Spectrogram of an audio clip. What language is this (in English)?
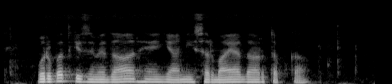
Urdu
